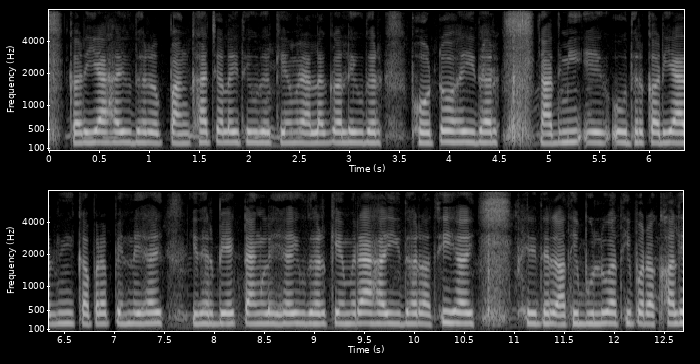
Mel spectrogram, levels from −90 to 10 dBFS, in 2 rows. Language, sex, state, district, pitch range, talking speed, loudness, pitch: Bajjika, female, Bihar, Vaishali, 215-220 Hz, 175 wpm, -24 LUFS, 220 Hz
